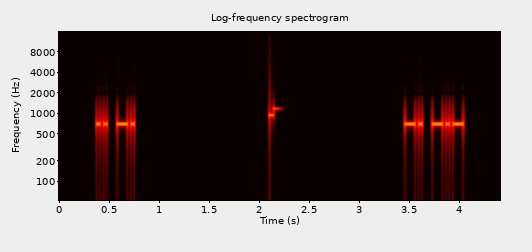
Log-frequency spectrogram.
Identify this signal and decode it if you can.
Morse code, heard as a keyed tone, about 36 wpm, 700 Hz. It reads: IN NK
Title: Top Two Letter Combinations in Words 35wpm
